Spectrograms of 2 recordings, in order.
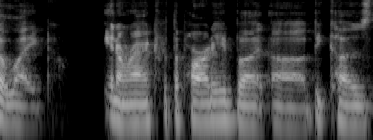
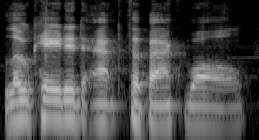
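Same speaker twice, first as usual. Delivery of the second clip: game master narration; 2 semitones lower, 5 dB louder, slower than usual. Acted. GM scene setting.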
